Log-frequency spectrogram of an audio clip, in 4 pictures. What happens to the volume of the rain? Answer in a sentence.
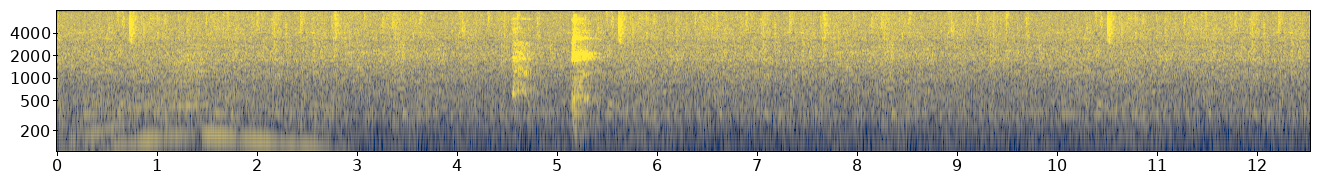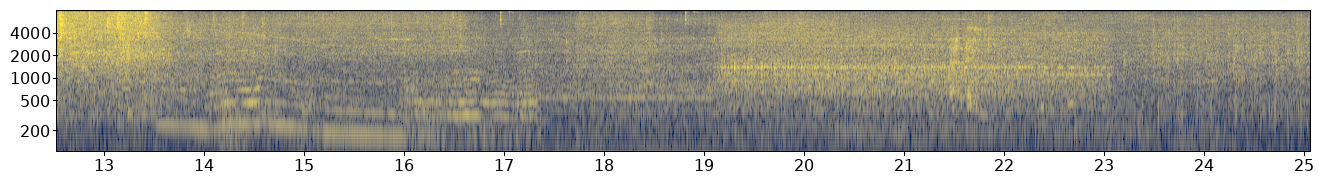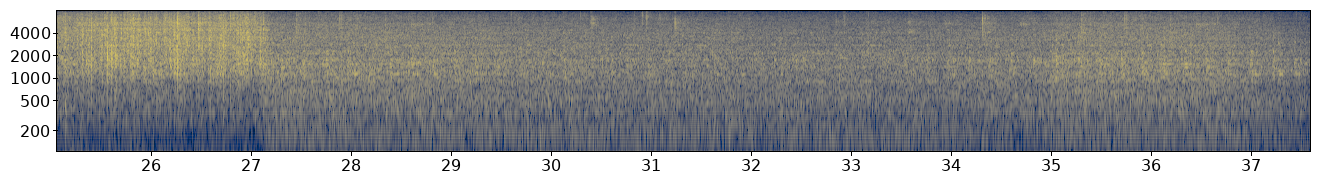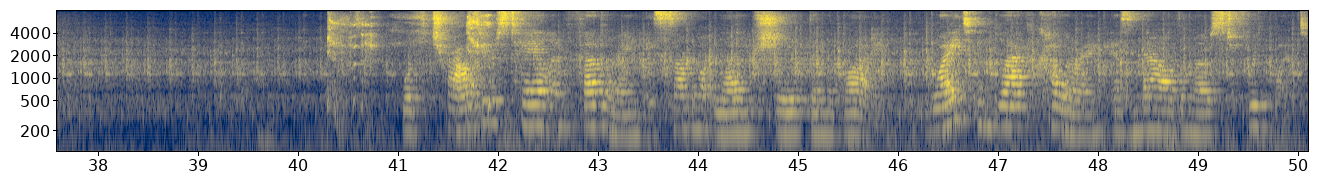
The loudness of the rain goes down.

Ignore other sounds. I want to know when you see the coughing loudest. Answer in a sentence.
The loudest moment of the coughing is at 5 seconds.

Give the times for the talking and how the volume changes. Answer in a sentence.
The talking can be heard from 40.5 to 50.0 s, at a steady volume.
